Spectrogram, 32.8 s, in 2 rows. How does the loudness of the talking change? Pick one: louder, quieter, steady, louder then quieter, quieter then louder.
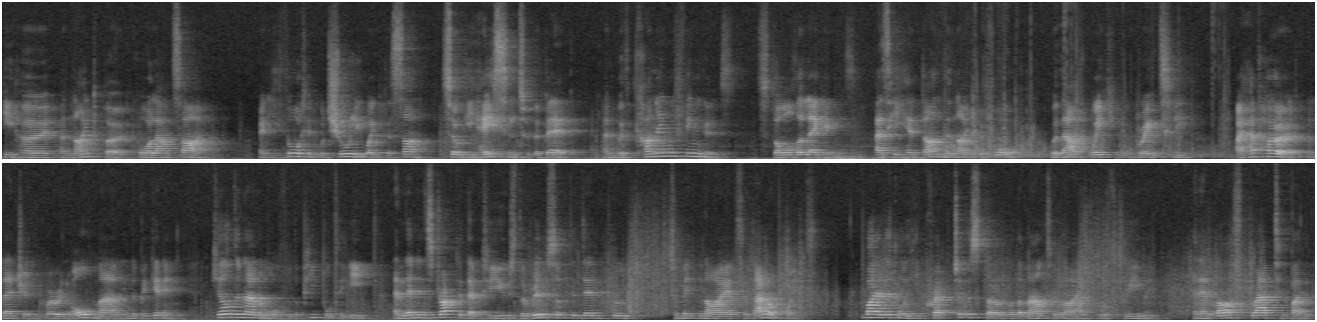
steady.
